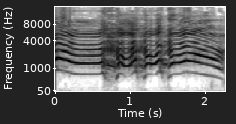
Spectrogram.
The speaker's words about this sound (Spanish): ¡Viva México! Él no está gritando un grito mexicano, él está llorando. Ah, ¿para qué lloras?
